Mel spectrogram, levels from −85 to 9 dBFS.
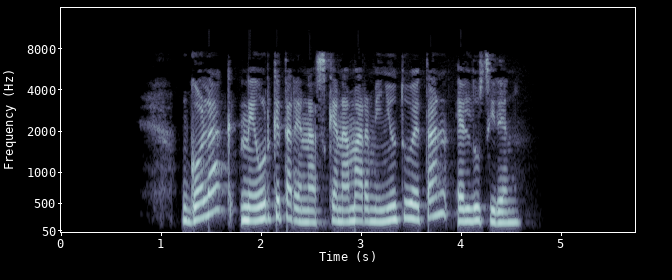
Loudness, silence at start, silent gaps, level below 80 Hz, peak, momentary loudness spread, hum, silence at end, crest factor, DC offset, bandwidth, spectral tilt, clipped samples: -14 LUFS; 0.95 s; none; -60 dBFS; 0 dBFS; 4 LU; none; 1.15 s; 16 dB; under 0.1%; 7.8 kHz; -5 dB/octave; under 0.1%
